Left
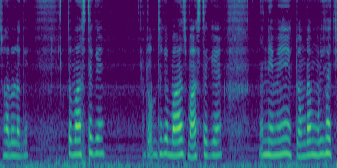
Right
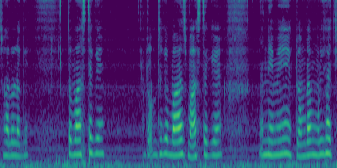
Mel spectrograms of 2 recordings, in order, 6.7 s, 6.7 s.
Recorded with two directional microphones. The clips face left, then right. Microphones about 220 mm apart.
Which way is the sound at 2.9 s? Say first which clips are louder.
Left 3 dB; 40° left (ahead or behind).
